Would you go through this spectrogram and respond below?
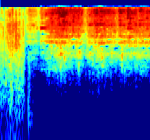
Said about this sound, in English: It's cutlery. This one's cutlery. How's that sound for you in your fucking speakers? Woo! Bit of cutlery. Bit of cutlery.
